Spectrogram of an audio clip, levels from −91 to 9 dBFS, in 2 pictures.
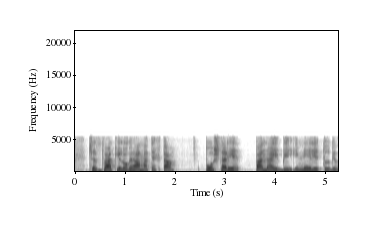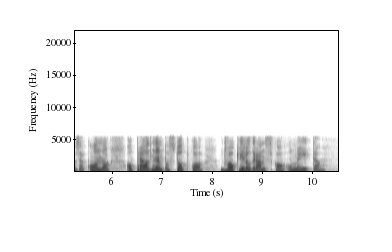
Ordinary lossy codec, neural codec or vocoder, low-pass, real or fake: AAC, 48 kbps; codec, 44.1 kHz, 2.6 kbps, SNAC; 5.4 kHz; fake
